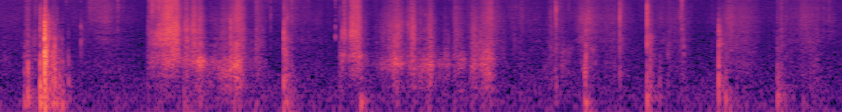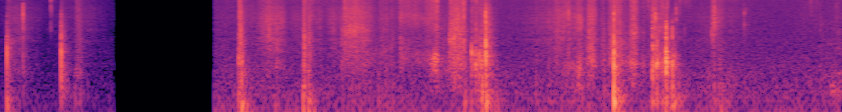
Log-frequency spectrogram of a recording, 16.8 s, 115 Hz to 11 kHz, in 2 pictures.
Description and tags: concrete 06d ballerinas onoff
Putting ballerinas on/off on concrete. Recorded with a ZOOM H2 in a basement of a house, normalized with Audacity.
